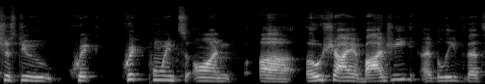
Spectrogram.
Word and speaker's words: Ochai Agbaji: So let's just do quick points on Ochai Agbaji. I believe that's how you pronounce his name.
